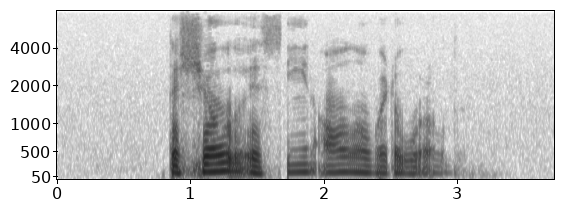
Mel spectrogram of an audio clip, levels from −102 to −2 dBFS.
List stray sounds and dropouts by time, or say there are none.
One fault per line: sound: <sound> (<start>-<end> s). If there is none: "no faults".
sound: dropout (1.7-1.7 s)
